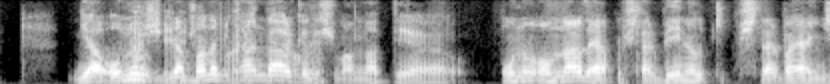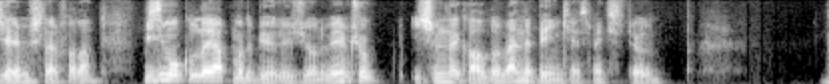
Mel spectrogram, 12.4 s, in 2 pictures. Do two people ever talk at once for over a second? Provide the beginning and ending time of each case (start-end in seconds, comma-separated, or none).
0.9-2.5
